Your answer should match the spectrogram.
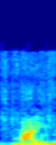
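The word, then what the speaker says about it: Main: आहे ना माझा आडनाव म्हणजे माझा आडनाव माईन आहे जानवी माईन पण त्याची स्पेलिंग आहे एम ए आय एन English मध्ये एम ए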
